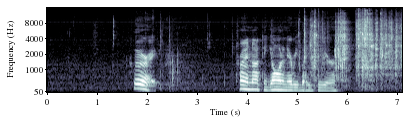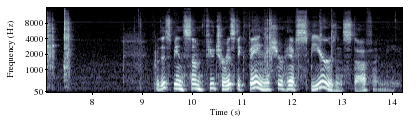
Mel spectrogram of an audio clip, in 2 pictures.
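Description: Small plastic pieces click and rattle as a hand handles them.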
